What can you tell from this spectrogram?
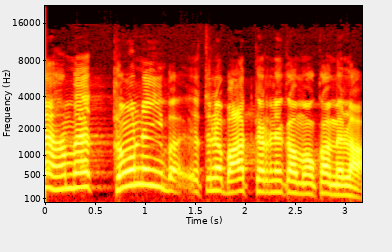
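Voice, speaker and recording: A man projects a raised, high-pitched voice in a stern, bright, sharp tone, recorded dry and close with no echo against a quiet background. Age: 70s. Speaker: event organizer giving welcome speech. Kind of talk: public speech. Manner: halting.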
